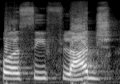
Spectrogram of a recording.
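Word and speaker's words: persiflage: Pronunciation इसका flies होगा, पर्सिफ्लाज।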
